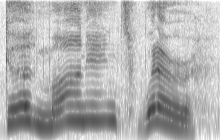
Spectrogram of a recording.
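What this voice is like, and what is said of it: Put-on American accent. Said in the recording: “I don't know where I was going with that American accent”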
